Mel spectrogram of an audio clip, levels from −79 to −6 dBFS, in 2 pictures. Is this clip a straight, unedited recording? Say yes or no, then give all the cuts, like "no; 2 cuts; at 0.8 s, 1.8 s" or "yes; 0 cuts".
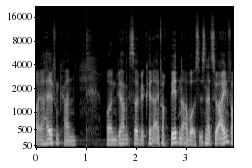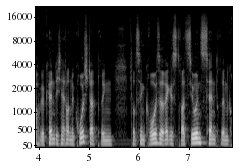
no; 1 cut; at 4.5 s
